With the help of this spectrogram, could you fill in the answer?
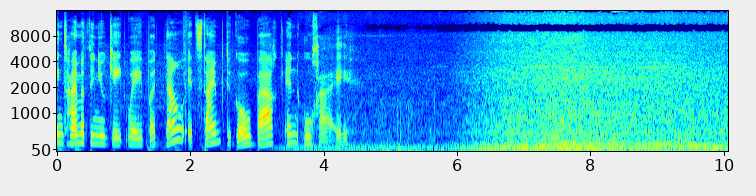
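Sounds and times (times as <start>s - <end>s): vehicle engine rumble: 3.2s - 10.0s.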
